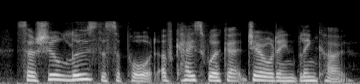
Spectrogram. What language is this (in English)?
English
